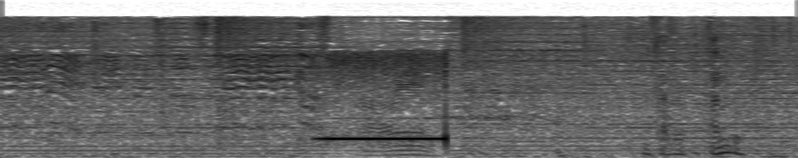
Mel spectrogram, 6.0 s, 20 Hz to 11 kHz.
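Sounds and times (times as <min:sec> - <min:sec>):
telephone ringback tone during a call: 0:02.4 - 0:03.4.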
